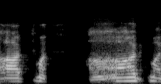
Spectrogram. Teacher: ಆತ್ಮ ಅನ್ನೋ ಪದ ಇದೆಯಲ್ಲ ಅದರಲ್ಲಿ ಆ ಆ ಅನ್ನೋದು ಯಾವಾಗಲೂ ಅನುದಾತದಲ್ಲಿ ಇರಬೇಕು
